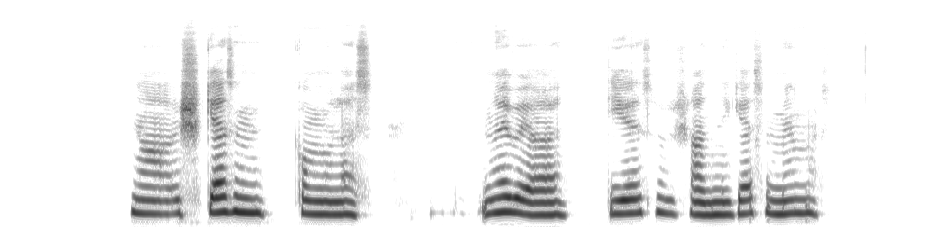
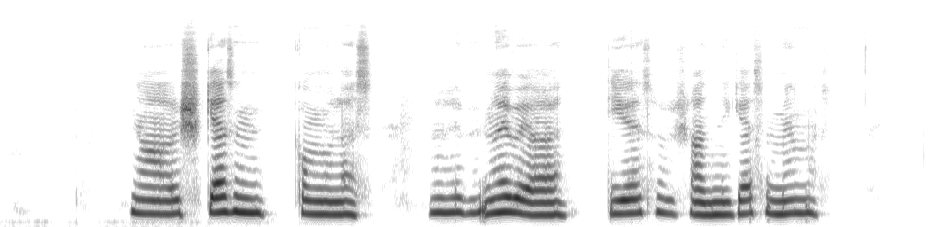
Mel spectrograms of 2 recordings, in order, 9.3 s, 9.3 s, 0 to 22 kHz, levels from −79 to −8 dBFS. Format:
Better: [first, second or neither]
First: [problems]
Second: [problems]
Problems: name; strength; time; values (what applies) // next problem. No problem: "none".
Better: second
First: noise reduction (neural mask model DeepFilterNet 3)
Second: none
